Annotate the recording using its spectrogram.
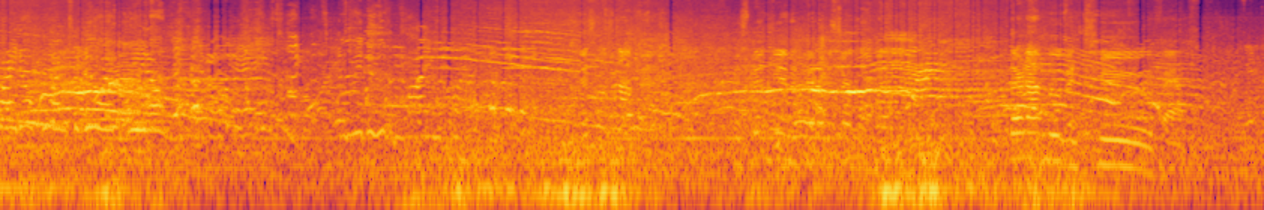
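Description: Young riders on a swinging fairground ride scream and shout excitedly nearby.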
